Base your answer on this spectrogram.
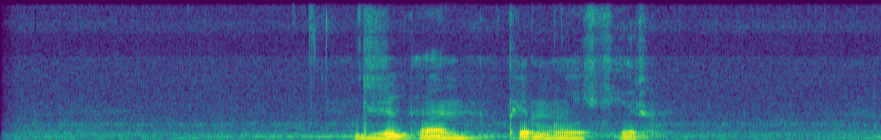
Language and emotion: Russian, neutral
